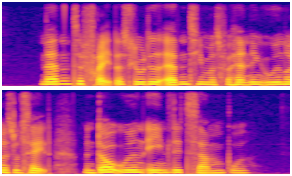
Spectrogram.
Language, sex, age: Danish, female, 29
